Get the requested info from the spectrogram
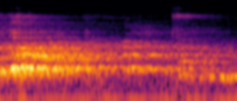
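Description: High-pitched young women's voices with a wavering pitch, loudest in the first half second and then fading.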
